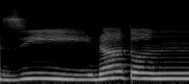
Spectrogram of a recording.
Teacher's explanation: ز کی آواز باریک اور سیٹی والی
